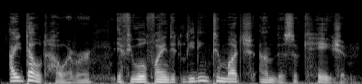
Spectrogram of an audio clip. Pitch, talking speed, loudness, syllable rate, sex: 110 Hz, 230 wpm, -20 LUFS, 6.0 syllables/s, male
